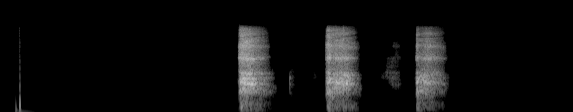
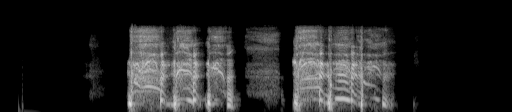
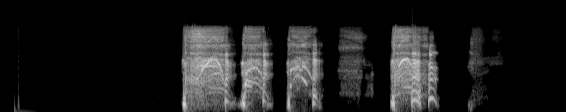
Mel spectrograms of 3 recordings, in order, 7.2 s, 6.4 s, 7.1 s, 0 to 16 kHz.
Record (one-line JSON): {"exhalation_length": "7.2 s", "exhalation_amplitude": 28754, "exhalation_signal_mean_std_ratio": 0.27, "cough_length": "6.4 s", "cough_amplitude": 32768, "cough_signal_mean_std_ratio": 0.49, "three_cough_length": "7.1 s", "three_cough_amplitude": 32768, "three_cough_signal_mean_std_ratio": 0.41, "survey_phase": "alpha (2021-03-01 to 2021-08-12)", "age": "45-64", "gender": "Male", "wearing_mask": "No", "symptom_none": true, "smoker_status": "Never smoked", "respiratory_condition_asthma": false, "respiratory_condition_other": false, "recruitment_source": "REACT", "submission_delay": "1 day", "covid_test_result": "Negative", "covid_test_method": "RT-qPCR"}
